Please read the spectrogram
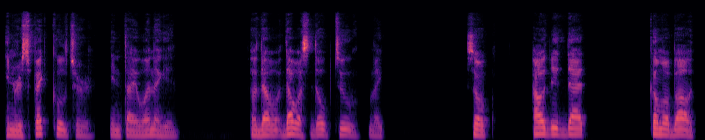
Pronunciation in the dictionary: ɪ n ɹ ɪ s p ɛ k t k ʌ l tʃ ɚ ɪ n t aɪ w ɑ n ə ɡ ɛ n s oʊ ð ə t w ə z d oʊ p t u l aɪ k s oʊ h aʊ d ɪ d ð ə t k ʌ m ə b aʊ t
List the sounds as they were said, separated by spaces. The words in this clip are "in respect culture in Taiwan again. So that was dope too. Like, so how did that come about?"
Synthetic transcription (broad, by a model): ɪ n ɹ ɪ s p ɛ k t k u l tʃ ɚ ɪ n t aɪ w ɑ n ə ɡ ɛ n s oʊ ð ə t w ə s d oʊ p t u l aɪ k s oʊ h aʊ d ɪ d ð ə t k ʌ m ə b aʊ t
